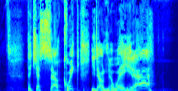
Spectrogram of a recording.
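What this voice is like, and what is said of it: Put-on accent. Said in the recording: “Neither do I with that accent.”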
